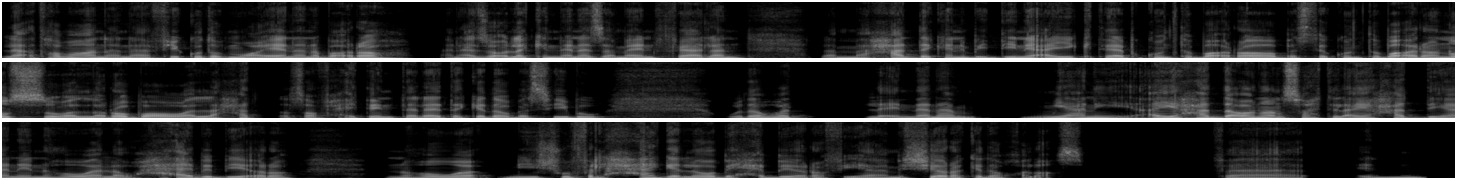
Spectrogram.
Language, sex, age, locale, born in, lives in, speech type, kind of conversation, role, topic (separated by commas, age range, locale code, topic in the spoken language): Arabic, male, 20-24, ar-EG, Egypt, Egypt, conversation, podcast, guest, إيه هي هوايتك المفضلة؟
